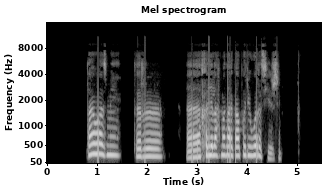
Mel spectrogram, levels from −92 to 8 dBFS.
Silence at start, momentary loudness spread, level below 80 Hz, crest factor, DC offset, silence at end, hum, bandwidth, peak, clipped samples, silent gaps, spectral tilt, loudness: 0.8 s; 10 LU; -48 dBFS; 16 dB; under 0.1%; 0.8 s; none; 9 kHz; 0 dBFS; under 0.1%; 1.50-1.73 s, 2.38-2.61 s, 2.67-2.78 s; -6 dB/octave; -15 LUFS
